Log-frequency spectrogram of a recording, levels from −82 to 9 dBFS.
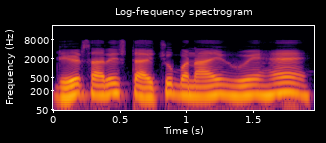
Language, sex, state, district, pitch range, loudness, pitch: Hindi, male, Jharkhand, Garhwa, 140-160 Hz, -16 LUFS, 150 Hz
